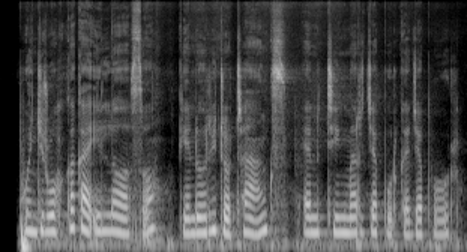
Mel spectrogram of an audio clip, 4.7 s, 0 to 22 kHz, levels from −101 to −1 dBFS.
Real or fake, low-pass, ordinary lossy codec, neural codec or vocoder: real; none; none; none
